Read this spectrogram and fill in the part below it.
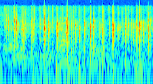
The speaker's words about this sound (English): We have a little studio audience here. Could you tell us by applause?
